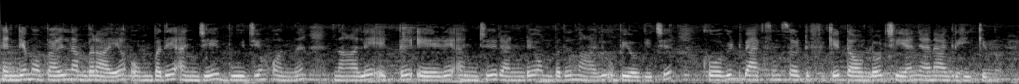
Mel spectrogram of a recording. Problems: constant background noise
